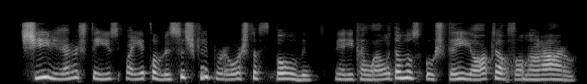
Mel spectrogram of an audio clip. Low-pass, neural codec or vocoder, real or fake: 7.2 kHz; codec, 16 kHz, 0.5 kbps, FreqCodec, larger model; fake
